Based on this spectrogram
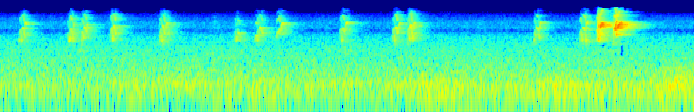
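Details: Pet male Celestial parrotlet, eight weeks old, giving a loose series of short, high, thin chirps spaced irregularly over five seconds, ending in a louder double chirp. The room is otherwise quiet.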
